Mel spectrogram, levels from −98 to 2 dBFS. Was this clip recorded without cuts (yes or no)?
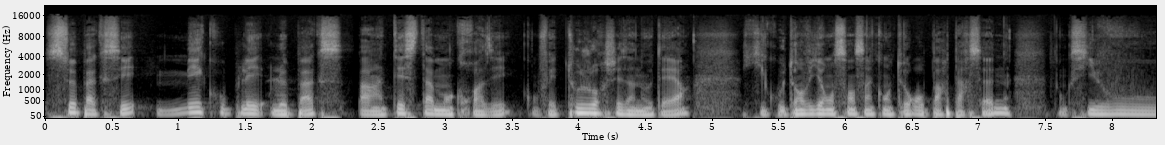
no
